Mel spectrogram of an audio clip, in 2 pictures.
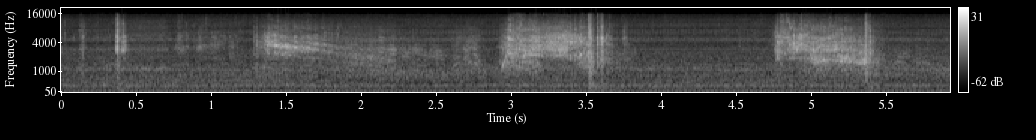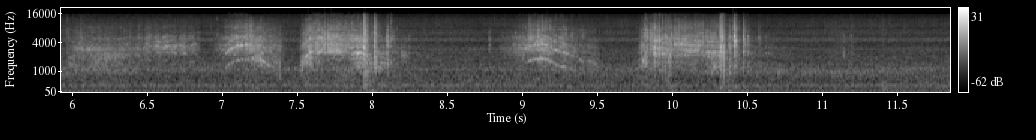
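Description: A bird giving short, harsh calls, about six in all, one every second and a half to two seconds, over a faint steady hum.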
